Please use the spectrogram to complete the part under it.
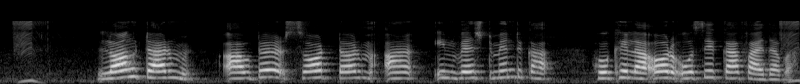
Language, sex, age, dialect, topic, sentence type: Bhojpuri, female, <18, Southern / Standard, banking, question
